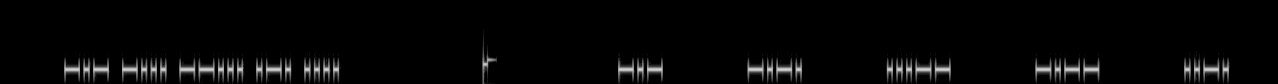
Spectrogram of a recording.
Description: Morse code, heard as a keyed tone, about 25 wpm, spaced as for 13 wpm, 700 Hz. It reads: KB7RH KC3YF
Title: USA Call Signs - 5 Characters - 6x Character Spacing - 25wpm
